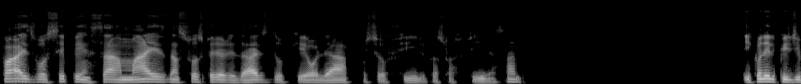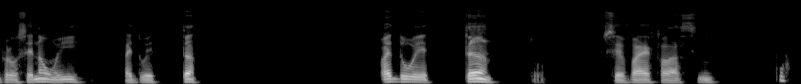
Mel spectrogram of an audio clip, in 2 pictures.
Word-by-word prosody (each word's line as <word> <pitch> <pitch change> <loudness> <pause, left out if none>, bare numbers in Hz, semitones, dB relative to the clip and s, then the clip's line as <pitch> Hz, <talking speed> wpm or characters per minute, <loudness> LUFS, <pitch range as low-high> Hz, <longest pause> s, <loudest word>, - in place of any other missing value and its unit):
faz 135 -2 +3
você 120 0 -5
pensar 110 -2 -2
mais 115 +1 +1
nas 115 -2 -5
suas 120 -2 -7
prioridades 105 0 -1
do 105 -2 -9
que 105 0 -6
olhar 100 -1 -1
para - - -19
o - - -17
seu - - -9
filho, 90 -2 -10
para - - -13
a - - -14
sua - - -17 0.2
filha, 90 0 -6
sabe? 125 +5 -8 2.2
E - - 0
quando 130 0 +4
ele 130 - +5
pedir 115 -2 -1
para 110 - 0
você 105 +2 -1
não 125 -4 +3
ir, 110 -3 0 0.4
vai 100 - -1
doer 100 -1 -1 0.2
tanto 115 -6 +5 1.8
vai 125 +2 +6
doer 120 -5 +3 0.3
tanto, 130 -6 +9 1.1
você 105 - -1
vai 100 +1 +4
falar 100 -2 0
assim: 105 +2 -8 0.6
"Por - - -7
110 Hz, 140 wpm, -24 LUFS, 100-120 Hz, 2.2 s, tanto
